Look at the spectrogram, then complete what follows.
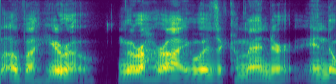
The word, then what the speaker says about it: Ngurah Rai: the way it's the name of a hero murarai was a commander in the war for independence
